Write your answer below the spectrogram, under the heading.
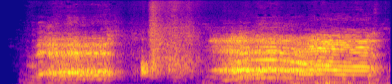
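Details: A sheep gives two loud, nasal bleats, the second longer and wavering.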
